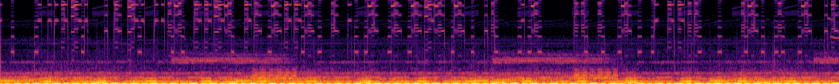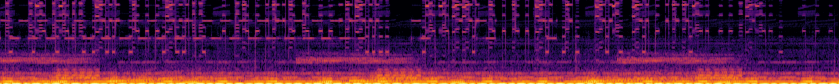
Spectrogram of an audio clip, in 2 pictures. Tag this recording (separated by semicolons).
Mechanical; Futuristic; Electronic; Sci-fi; Alien; Machines; Spacecraft; Space; Noise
